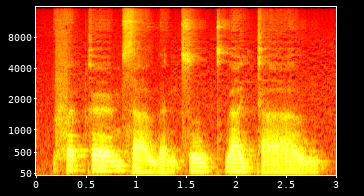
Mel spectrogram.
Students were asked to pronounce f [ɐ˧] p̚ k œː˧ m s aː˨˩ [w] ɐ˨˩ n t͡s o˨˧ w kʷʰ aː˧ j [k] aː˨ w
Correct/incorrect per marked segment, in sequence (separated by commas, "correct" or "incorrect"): correct, correct, correct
